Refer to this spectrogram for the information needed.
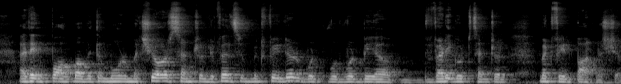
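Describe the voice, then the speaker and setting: Speaking fairly quickly in a monotone, flat intonation, a man at medium pitch is heard with audible room echo. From India. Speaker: football fan reactor. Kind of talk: fan reaction video. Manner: halting, many fillers and repeats.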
